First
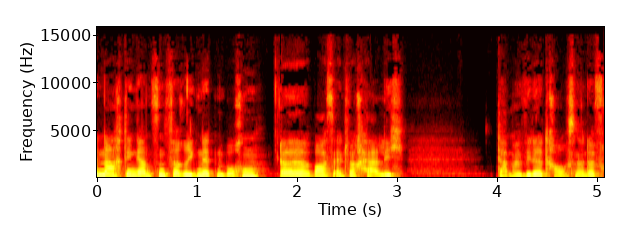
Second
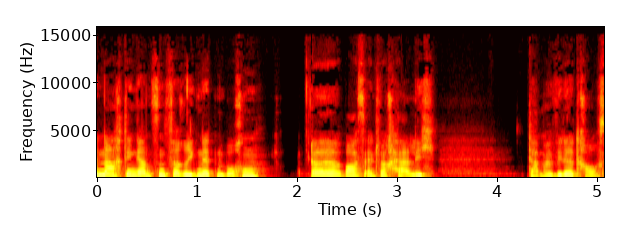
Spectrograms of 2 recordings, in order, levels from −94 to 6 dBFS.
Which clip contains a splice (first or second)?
first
